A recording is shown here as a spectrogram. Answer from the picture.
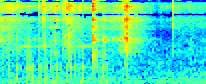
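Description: Crushed mathri being added to a mixing bowl of chaat ingredients: light crackling and clinking of the pieces and a spoon against the dish, with a couple of sharper clinks about a second in, then it quietens.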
